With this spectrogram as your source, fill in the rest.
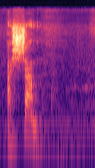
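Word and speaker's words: الشمس: Contoh lainnya bisa kita ambil seperti Al-Sams yang dibaca Asyam. Itu membacanya Asyamnya langsung, karena jelas matahari itu satu.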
